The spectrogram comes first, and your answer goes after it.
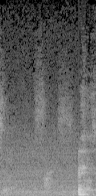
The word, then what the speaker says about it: Zeiss: I remember there was this, it's pronounced Zeiss, but I was saying, I think Zeus. That's Z-I-E-S-S? Yeah. Yep. Yeah, Zeiss, yeah. And someone was like, hey, it's Zeiss.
